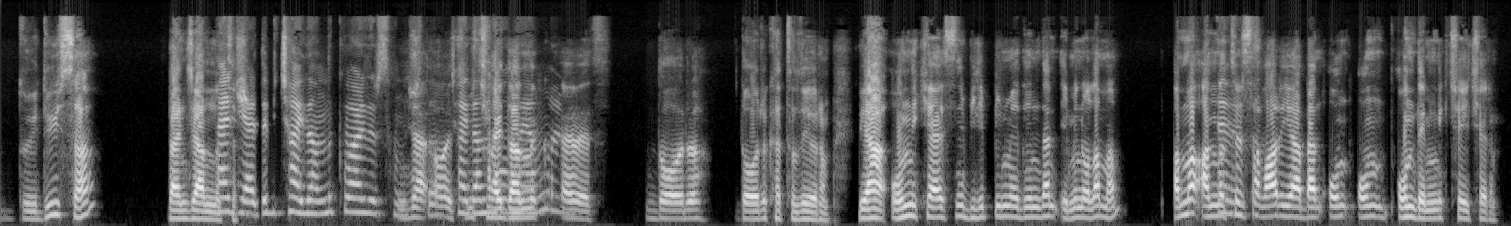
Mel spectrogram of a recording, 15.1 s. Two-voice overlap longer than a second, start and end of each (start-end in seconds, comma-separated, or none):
4.0-5.8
